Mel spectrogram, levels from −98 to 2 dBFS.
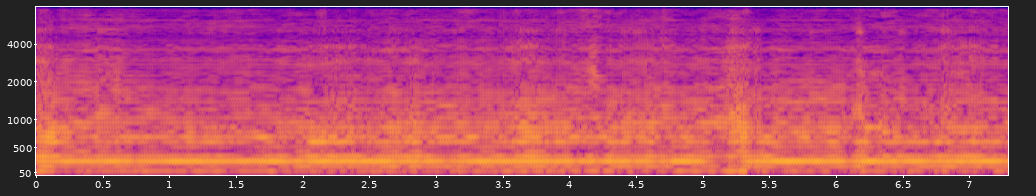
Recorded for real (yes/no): no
